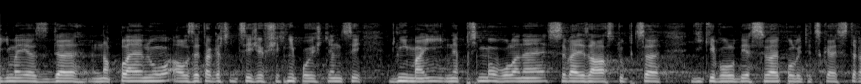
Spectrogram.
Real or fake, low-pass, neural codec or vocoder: fake; 7.2 kHz; codec, 16 kHz, 16 kbps, FreqCodec, larger model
